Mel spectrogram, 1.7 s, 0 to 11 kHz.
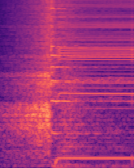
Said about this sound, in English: Back in Samsung's office, J.K. Shin's new Note 3 was buzzing.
